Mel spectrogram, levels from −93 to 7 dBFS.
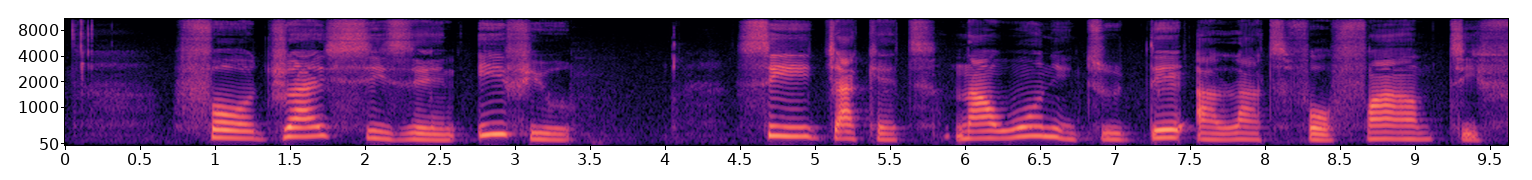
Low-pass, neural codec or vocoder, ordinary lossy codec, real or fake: none; none; none; real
